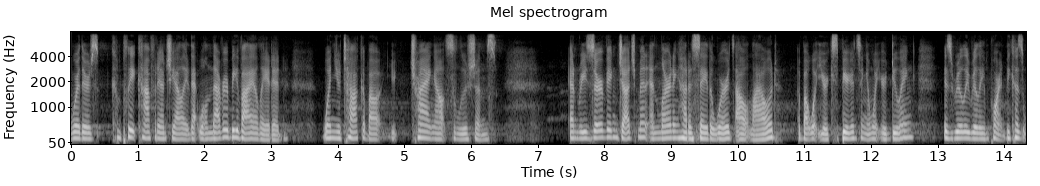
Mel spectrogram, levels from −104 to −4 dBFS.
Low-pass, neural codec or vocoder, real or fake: 7.2 kHz; vocoder, 44.1 kHz, 128 mel bands every 512 samples, BigVGAN v2; fake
